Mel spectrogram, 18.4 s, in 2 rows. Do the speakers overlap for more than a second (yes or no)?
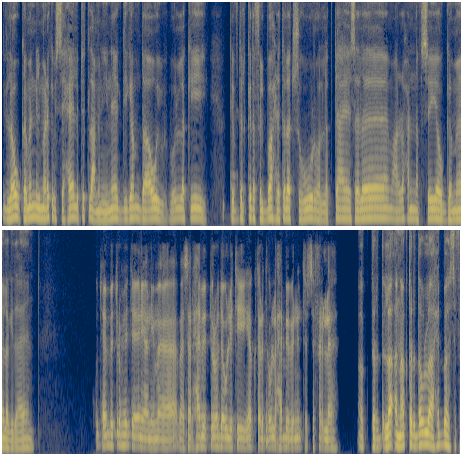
no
